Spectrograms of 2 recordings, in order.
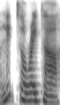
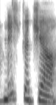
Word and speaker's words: literature: Cái câu A là cái câu mình hay nhấn sai nhiều nhất, mình hay đọc là literator, là mình đọc không đúng. Mình đọc đúng phải là literature. Literature nó là vần 1.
